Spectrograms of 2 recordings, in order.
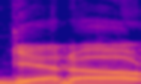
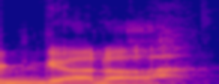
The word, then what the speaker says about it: Goetta: um and it's pronounced ghetto or gutta it's not pronounced in any sort of german way it is ghetto or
